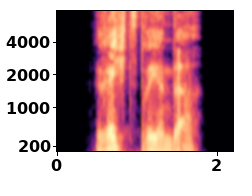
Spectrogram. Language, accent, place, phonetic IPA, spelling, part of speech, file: German, Germany, Berlin, [ˈʁɛçt͡sˌdʁeːəndɐ], rechtsdrehender, adjective, De-rechtsdrehender.ogg
- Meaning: inflection of rechtsdrehend: 1. strong/mixed nominative masculine singular 2. strong genitive/dative feminine singular 3. strong genitive plural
